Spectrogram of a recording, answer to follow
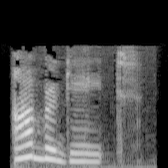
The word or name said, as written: obrogate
